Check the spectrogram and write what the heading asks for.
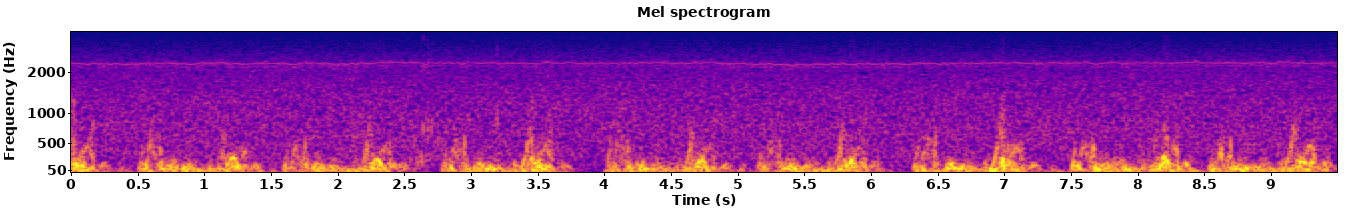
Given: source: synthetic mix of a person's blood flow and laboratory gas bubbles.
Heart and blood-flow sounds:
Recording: Doppler ultrasound of blood flow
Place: precordium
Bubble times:
2.53-2.99 s: bubbles
3.19-3.23 s: bubbles
From the record:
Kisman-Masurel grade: 211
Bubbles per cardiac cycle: several, 3 to 8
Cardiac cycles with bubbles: 1 to 10%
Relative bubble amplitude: barely perceptible (0.100 to 0.250)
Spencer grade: 1 (occasional bubble signal discernible with the cardiac motion signal, with majority of cardiac periods free of bubbles)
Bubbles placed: only in the low amplitude regions of the cardiac cycle

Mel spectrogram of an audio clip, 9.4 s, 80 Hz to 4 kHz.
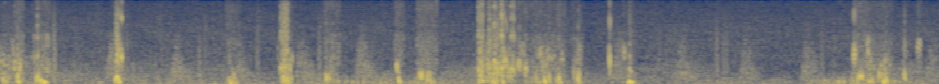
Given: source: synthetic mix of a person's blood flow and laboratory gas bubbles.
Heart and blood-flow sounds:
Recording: Doppler ultrasound of blood flow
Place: subclavian vein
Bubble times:
0.00-0.24 s: bubbles
0.32-0.52 s: bubbles
1.12-1.25 s: bubbles
2.25-2.41 s: bubbles
2.77-2.94 s: bubbles
3.24-3.41 s: bubbles
3.94-4.05 s: bubbles
4.17-4.38 s: bubbles
4.76-5.66 s: bubbles
5.71-5.84 s: bubbles
6.07-6.13 s: bubbles
6.22-6.37 s: bubbles
8.51-8.93 s: bubbles
9.02-9.09 s: bubbles
9.16-9.22 s: bubbles
From the record:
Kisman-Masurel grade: 232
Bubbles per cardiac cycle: several, 3 to 8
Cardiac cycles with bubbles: 50 to 99%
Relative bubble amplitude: moderate (0.250 to 0.450)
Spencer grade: 3 (all of the cardiac periods contain showers or single bubble signals, but not dominating or overriding the cardiac motion signals)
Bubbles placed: anywhere in the cardiac cycle

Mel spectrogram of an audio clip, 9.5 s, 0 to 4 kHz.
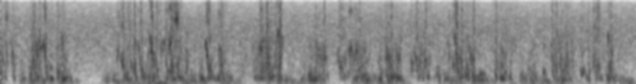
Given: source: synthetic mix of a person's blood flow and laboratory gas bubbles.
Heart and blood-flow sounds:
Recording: Doppler ultrasound of blood flow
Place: precordium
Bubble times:
0.00-0.26 s: bubbles
0.41-1.03 s: bubbles
1.73-2.78 s: bubbles
2.96-3.41 s: bubbles
3.77-4.28 s: bubbles
4.52-4.95 s: bubbles
5.02-5.60 s: bubbles
5.63-6.04 s: bubbles
6.13-6.65 s: bubbles
6.70-7.17 s: bubbles
7.38-7.77 s: bubbles
7.94-8.06 s: bubbles
8.11-8.62 s: bubbles
8.68-9.24 s: bubbles
From the record:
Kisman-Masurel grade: 333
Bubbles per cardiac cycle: rolling drumbeat, 9 or more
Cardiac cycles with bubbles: 50 to 99%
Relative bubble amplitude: loud (0.450 to 0.775)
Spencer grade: 3 (all of the cardiac periods contain showers or single bubble signals, but not dominating or overriding the cardiac motion signals)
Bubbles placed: anywhere in the cardiac cycle

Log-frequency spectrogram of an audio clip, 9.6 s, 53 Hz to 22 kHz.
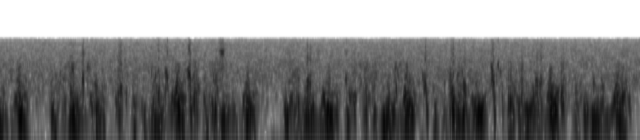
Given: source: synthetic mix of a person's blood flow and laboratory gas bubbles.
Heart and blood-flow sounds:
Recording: Doppler ultrasound of blood flow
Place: precordium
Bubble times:
0.02-0.08 s: bubbles
0.79-1.37 s: bubbles
1.72-1.92 s: bubbles
2.25-2.60 s: bubbles
2.77-3.04 s: bubbles
3.12-3.42 s: bubbles
4.32-4.53 s: bubbles
4.57-4.75 s: bubbles
5.17-5.37 s: bubbles
5.40-5.68 s: bubbles
5.88-6.04 s: bubbles
6.30-6.47 s: bubbles
6.63-7.07 s: bubbles
7.33-8.16 s: bubbles
8.38-8.53 s: bubbles
8.79-8.96 s: bubbles
9.01-9.05 s: bubbles
9.23-9.48 s: bubbles
From the record:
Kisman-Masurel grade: 242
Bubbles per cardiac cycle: several, 3 to 8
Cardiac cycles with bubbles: 100%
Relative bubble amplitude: moderate (0.250 to 0.450)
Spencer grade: 3 (all of the cardiac periods contain showers or single bubble signals, but not dominating or overriding the cardiac motion signals)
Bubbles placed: only in the low amplitude regions of the cardiac cycle

